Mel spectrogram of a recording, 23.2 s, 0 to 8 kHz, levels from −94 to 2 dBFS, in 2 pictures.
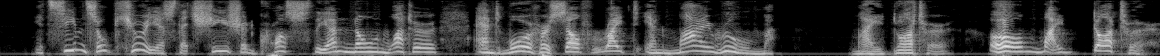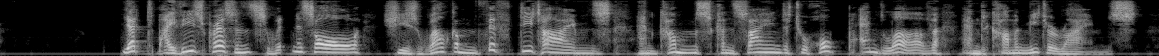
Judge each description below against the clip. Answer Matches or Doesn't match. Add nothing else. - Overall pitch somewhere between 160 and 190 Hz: Matches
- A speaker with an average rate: Doesn't match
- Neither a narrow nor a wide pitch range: Doesn't match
